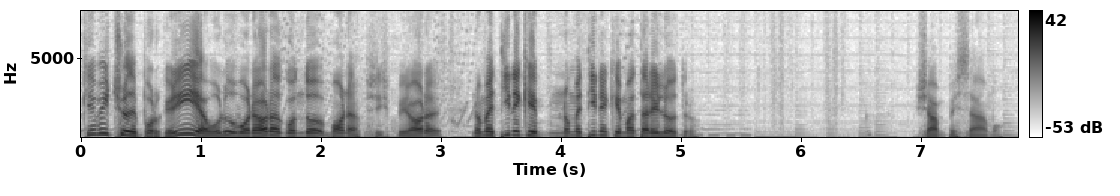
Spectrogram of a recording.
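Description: A young man with a Rioplatense Spanish accent talks over his gameplay in a clear, resonant voice that sits high and leaps all over the place. He grumbles, swears and suddenly shouts in frustration. Faint game music plays behind him. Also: big pitch swings, brisk, low-quality recording. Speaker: gameplay streamer. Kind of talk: casual gameplay commentary.

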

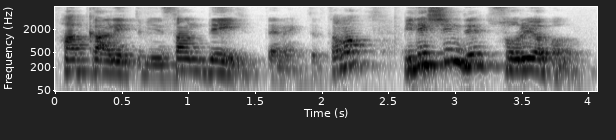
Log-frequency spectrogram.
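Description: A man's voice: a little high, wildly swooping pitch, brisk. A man teaching English to a group of friends, joking and teasing as he explains. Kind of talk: playful group lesson banter. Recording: echoey room, mic at a distance.

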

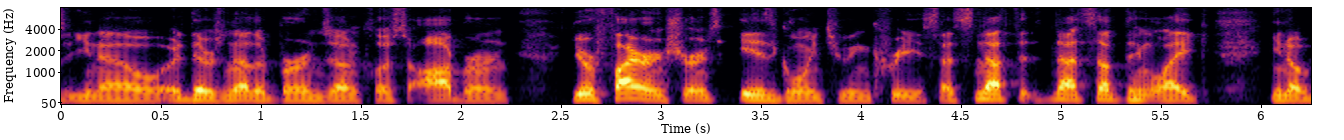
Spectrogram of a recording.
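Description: A hoarse man, a real estate agent, talking casually on a live stream in a rambling way full of fillers. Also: mid-range voice, a bit bright, dry recording, clean studio sound. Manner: rambling, full of "you know" and "like".

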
